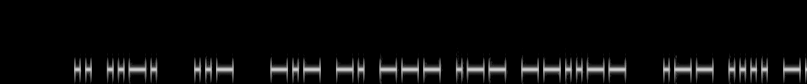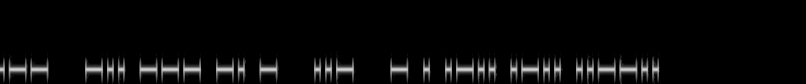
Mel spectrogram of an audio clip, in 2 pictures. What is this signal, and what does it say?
Morse code, heard as a keyed tone, about 22 wpm, 700 Hz. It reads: IF U KNOW, WHY DONT U TELL?
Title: Sentences from Top 300 Words and Abbreviations 22wpm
